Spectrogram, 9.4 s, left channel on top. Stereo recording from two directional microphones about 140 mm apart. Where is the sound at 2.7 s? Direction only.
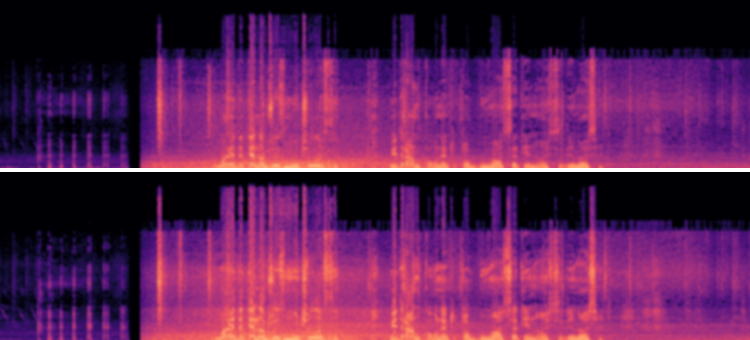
10° left (ahead or behind); by 7.5 s 30° left (ahead or behind).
